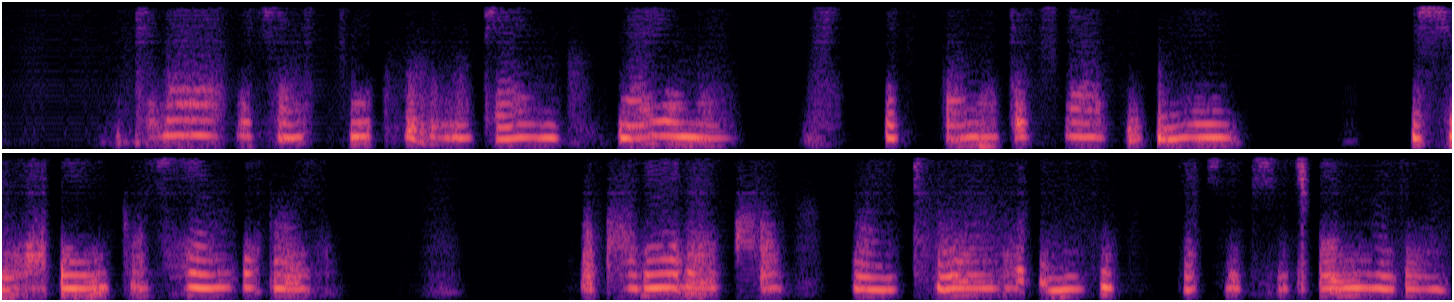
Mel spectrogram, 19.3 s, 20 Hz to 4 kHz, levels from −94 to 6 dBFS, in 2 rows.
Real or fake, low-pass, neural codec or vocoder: fake; 3.6 kHz; codec, 44.1 kHz, 0.9 kbps, DAC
